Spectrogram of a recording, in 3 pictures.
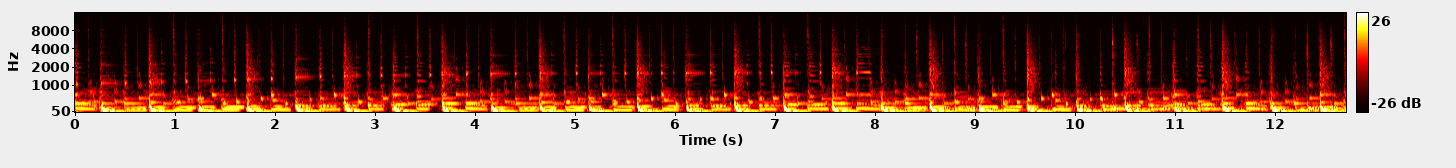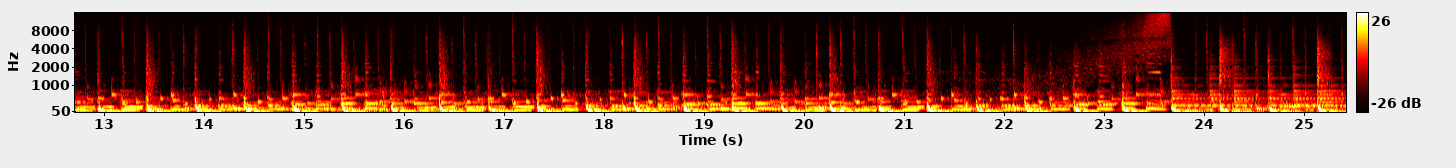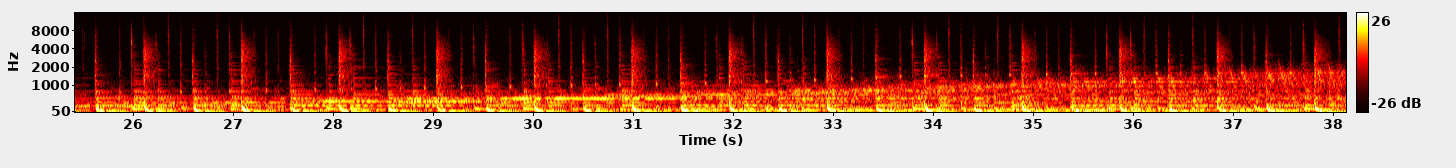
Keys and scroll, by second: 6.4 ctrl+z, 7.1 ctrl+d, 7.4 Escape, 12.9 4, 20.7 ], 23.9 4, 25.5 3, 29.9 4, 32.2 3, 32.7 ], 34.1 4, 36.4 3.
